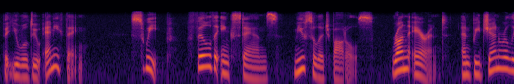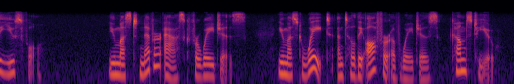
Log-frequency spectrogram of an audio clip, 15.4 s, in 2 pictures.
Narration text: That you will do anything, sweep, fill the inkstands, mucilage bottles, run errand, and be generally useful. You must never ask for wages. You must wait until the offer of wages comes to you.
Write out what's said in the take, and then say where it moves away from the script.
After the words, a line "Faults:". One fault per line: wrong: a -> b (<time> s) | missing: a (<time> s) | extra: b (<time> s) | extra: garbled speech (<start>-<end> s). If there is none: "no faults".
That you will do anything, sweep, fill the inkstands, mucilage bottles, run errand, and be generally useful. You must never ask for wages. You must wait until the offer of wages comes to you.
Faults:
no faults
